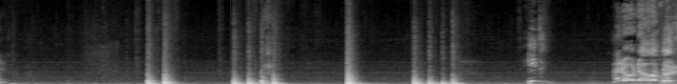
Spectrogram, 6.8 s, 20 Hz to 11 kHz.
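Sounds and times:
loud knocking on a door: 1.4 - 4.8.

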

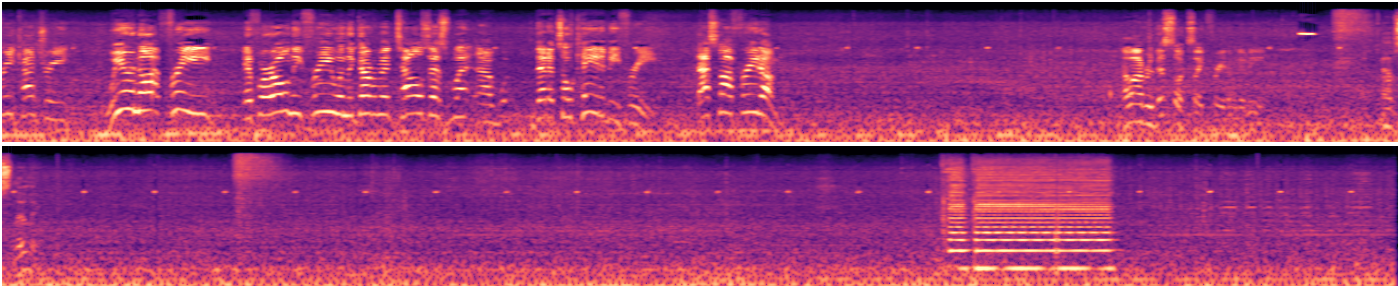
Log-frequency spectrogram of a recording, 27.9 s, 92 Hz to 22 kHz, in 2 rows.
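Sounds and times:
idling traffic and engine noise from a convoy of cars in town: 0.0 - 27.9
speech: 0.1 - 7.9, 11.3 - 12.8, 13.8 - 14.5, 23.5 - 24.2
vehicle horn blaring in a car convoy: 23.4 - 25.3.

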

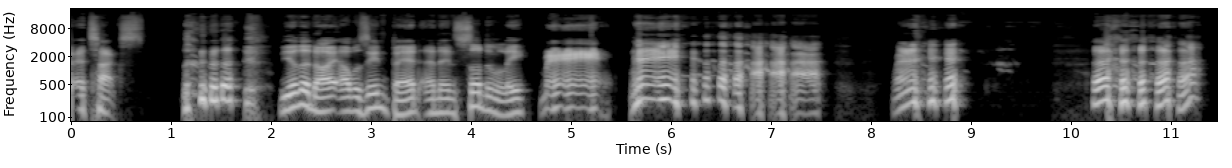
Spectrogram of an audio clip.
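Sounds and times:
speech: 0.1 - 7.6, 8.2 - 9.0, 10.2 - 11.4
human voice imitating a goat's bleat: 4.7 - 6.1
laughter: 5.6 - 7.5, 8.3 - 9.0, 10.2 - 11.4.

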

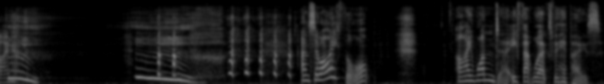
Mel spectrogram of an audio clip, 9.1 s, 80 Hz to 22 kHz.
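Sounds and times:
speech: 0.0 - 0.7, 4.6 - 9.0
person yawning: 0.1 - 0.8, 2.0 - 3.2.

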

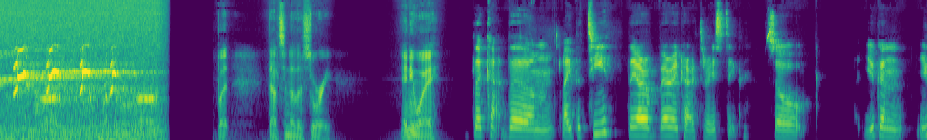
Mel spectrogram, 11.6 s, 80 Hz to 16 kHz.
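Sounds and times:
eagle giving high-pitched chittering calls: 0.0 - 2.0
speech: 2.8 - 4.2, 5.0 - 10.1, 10.8 - 11.5.

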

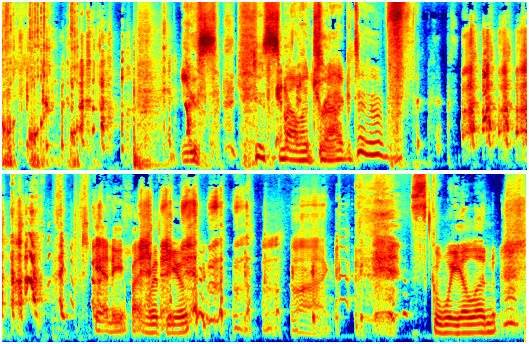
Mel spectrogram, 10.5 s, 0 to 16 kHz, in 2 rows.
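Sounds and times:
person imitating pig oinking and sniffing: 0.0 - 1.0, 2.8 - 4.3
laughter: 0.5 - 9.4
speech: 1.8 - 4.3, 6.2 - 7.4, 9.6 - 10.4.

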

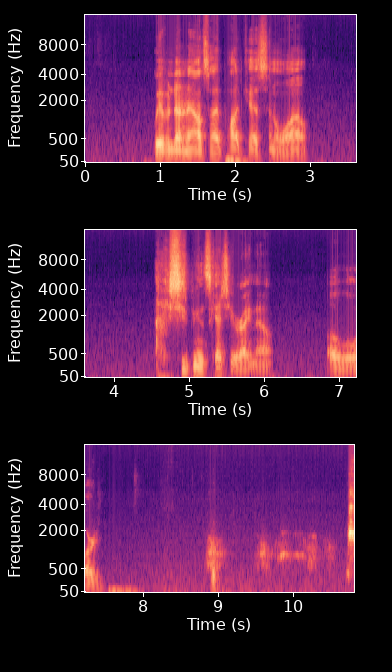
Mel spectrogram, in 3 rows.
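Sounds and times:
speech: 0.9 - 3.0, 4.6 - 6.2, 6.8 - 7.6
dogs barking and yelping outdoors: 8.8 - 10.8.

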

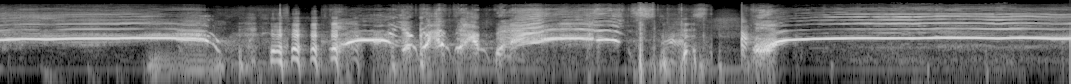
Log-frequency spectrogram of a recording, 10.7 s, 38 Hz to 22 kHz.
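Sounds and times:
woman screaming while held to be searched: 0.0 - 2.2, 3.4 - 6.4, 7.4 - 10.6
laughter: 2.4 - 4.5
speech: 2.7 - 5.6.

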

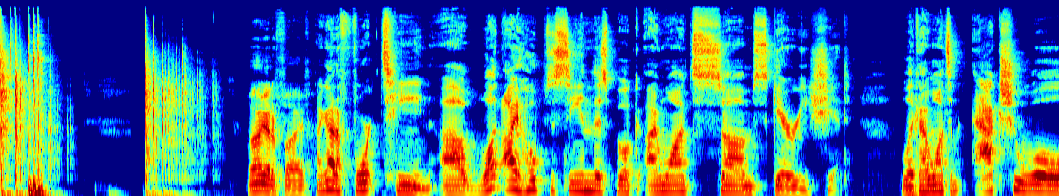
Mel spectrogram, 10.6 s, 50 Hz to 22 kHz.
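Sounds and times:
dice tumbling across a hard tabletop: 0.0 - 0.8, 1.5 - 2.3
speech: 2.5 - 10.5.

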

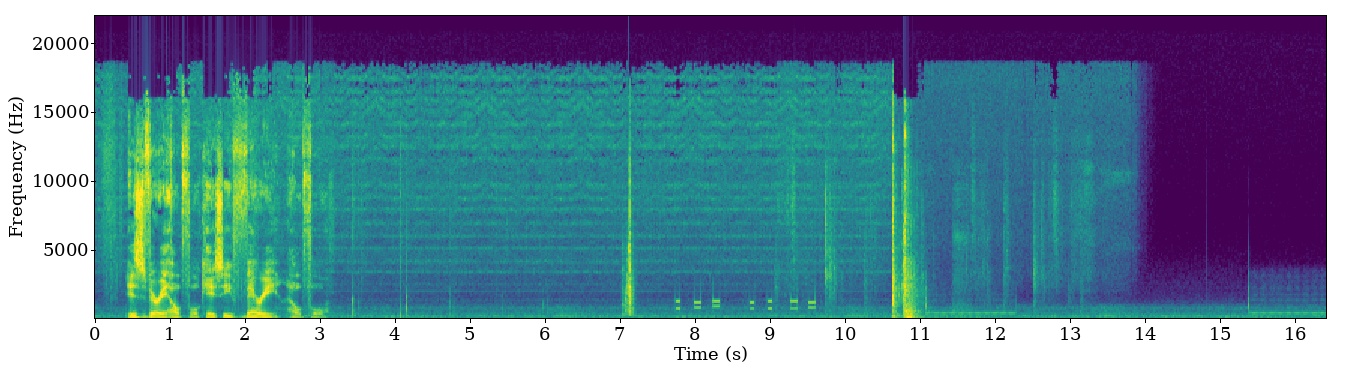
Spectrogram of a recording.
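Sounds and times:
faint hum: 0.0 - 16.4
speech: 0.4 - 3.2
dial tone beeps of a phone number being dialed: 7.7 - 9.7.

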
